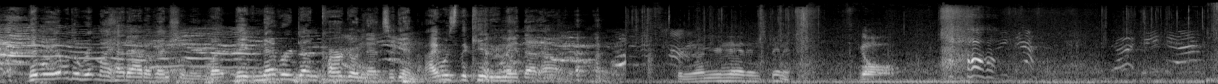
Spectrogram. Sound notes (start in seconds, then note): 4.6 laughs; 9.6 laughs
